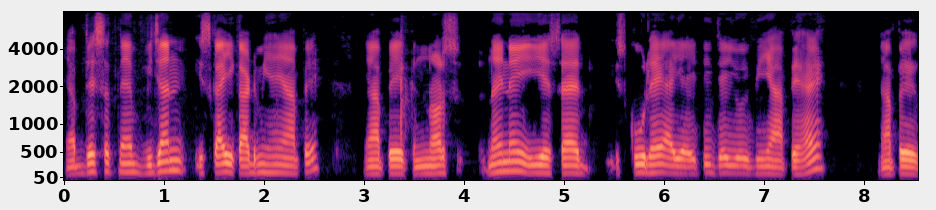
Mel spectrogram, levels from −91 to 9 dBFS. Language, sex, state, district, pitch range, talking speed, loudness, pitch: Hindi, male, Uttar Pradesh, Deoria, 125-150 Hz, 225 wpm, -18 LUFS, 135 Hz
